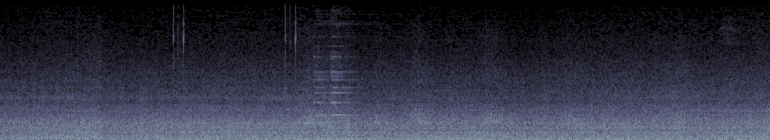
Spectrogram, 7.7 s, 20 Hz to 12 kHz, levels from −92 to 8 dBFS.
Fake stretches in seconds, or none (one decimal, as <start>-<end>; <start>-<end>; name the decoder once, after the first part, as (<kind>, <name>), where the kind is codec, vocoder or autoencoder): none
